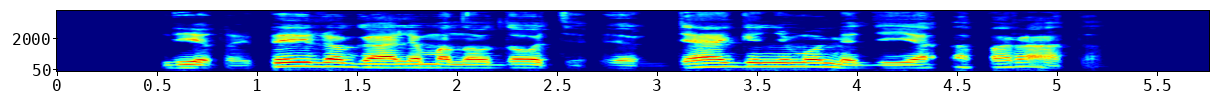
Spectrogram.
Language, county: Lithuanian, Utena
